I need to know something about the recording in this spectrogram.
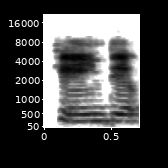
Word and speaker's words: Kehinde: Well, you did try with the pronunciation, but it's pronounced Kehinde Olarinju.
